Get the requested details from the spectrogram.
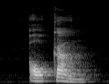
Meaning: alkane
- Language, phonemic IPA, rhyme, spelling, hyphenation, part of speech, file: Dutch, /ɑlˈkaːn/, -aːn, alkaan, al‧kaan, noun, Nl-alkaan.ogg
